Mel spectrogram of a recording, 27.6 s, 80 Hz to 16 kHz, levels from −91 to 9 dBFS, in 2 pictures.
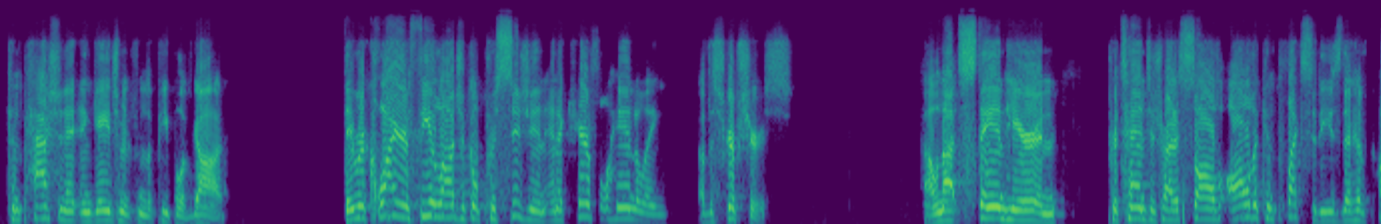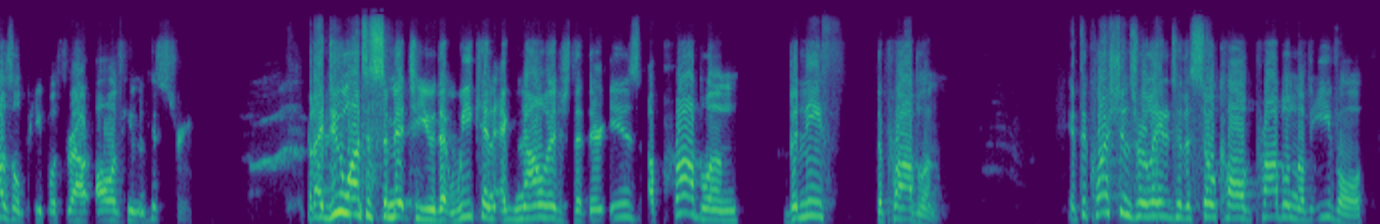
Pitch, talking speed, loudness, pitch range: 190 Hz, 155 wpm, -20 LUFS, 160-225 Hz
